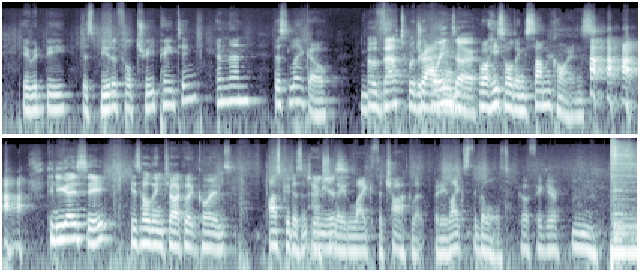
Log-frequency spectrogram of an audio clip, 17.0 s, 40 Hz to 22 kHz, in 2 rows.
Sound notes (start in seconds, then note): 7.8 laughs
